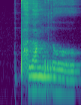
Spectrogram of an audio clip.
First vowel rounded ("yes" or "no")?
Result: no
